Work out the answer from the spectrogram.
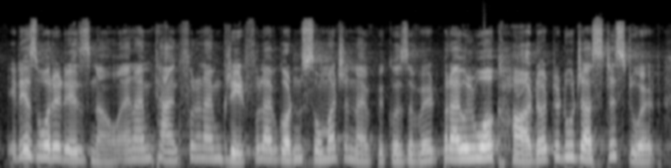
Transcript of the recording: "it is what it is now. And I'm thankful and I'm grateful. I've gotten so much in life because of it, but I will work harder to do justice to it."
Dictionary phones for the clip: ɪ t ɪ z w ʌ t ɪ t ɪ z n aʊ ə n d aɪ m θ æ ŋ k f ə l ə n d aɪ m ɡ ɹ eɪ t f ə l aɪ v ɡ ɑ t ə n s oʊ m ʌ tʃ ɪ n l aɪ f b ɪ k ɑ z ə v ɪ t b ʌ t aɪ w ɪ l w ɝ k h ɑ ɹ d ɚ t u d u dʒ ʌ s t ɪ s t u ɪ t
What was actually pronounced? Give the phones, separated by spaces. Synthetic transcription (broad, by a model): ɪ t ɪ z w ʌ t ɪ t ɪ z n aʊ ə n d aɪ m t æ ŋ k f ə l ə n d aɪ m ɡ ɹ eɪ t f ə l aɪ v ɡ ɑ t ə n s oʊ m ʌ tʃ ɪ n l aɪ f b ɪ k ɑ z ə v ɪ t b ʌ t aɪ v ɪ l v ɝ k h ɑ ɹ d ɚ t u d u dʒ ʌ s t ɪ s t u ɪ t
